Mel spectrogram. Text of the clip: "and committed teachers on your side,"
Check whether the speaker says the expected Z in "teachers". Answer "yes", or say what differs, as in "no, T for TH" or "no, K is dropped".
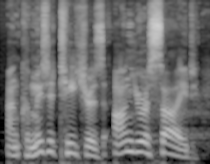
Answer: yes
